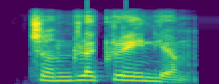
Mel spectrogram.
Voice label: "chondrocranium", Indian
